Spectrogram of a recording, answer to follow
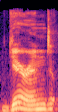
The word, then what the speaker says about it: Garand: Garand, and yes, that is how you pronounce his name according to his own words. The M1 Garand was a semi-automatic battle rifle designed for infantry use.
